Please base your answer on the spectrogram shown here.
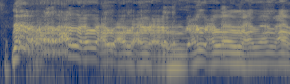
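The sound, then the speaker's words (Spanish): A human voice imitates a dog whimpering and growling, a continuous wavering whine that bends up and down in pitch for almost three seconds. “¿te imaginas el perro haciéndole así?”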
